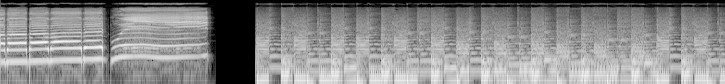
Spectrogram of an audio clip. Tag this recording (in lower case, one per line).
music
